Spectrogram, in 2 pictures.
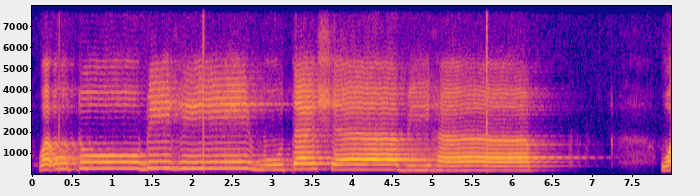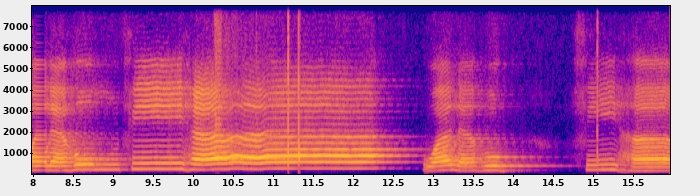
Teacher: ha with alif and madda together, so make it long for 6 seconds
